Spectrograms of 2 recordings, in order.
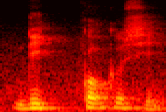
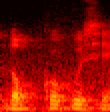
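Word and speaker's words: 六国史: 史，啊，这六国史的读音呢比较特别一点哈，立国史不是六国史哈，立国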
